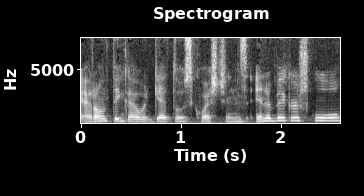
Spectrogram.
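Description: A woman's ordinary speaking voice with an American accent and fairly even intonation, on a very clean recording with a silent background. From Philadelphia, US. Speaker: college track athlete. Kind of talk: podcast interview.

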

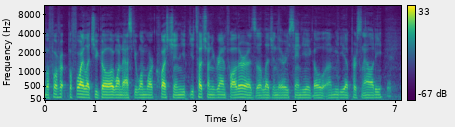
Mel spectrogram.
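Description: Hardly pausing, a man with an American accent speaks at a very fast pace in a very deep, low voice with monotone, flat intonation. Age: 20s. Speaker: podcast host. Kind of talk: interview. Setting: studio.

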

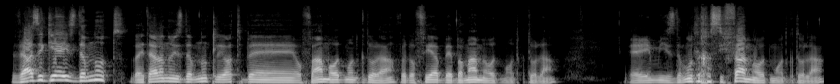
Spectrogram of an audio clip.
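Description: In a very clean recording with a silent background, a man with a fairly low pitch talks at a very fast pace with lively intonation. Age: 30s. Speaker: startup CEO and co-founder. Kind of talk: casual interview chat.

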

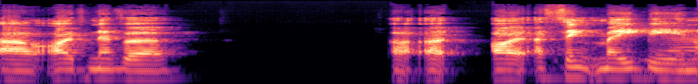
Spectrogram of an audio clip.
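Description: A man at medium pitch with a New Zealand accent. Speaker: dog photographer. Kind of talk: interview.

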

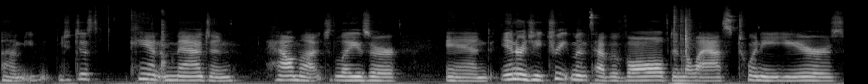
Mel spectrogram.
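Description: A woman with an American accent speaks in an unremarkable speaking voice, her medium pitch carried on fairly even intonation. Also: fairly slow pace. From North Carolina. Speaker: dermatologist. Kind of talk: solo podcast monologue.

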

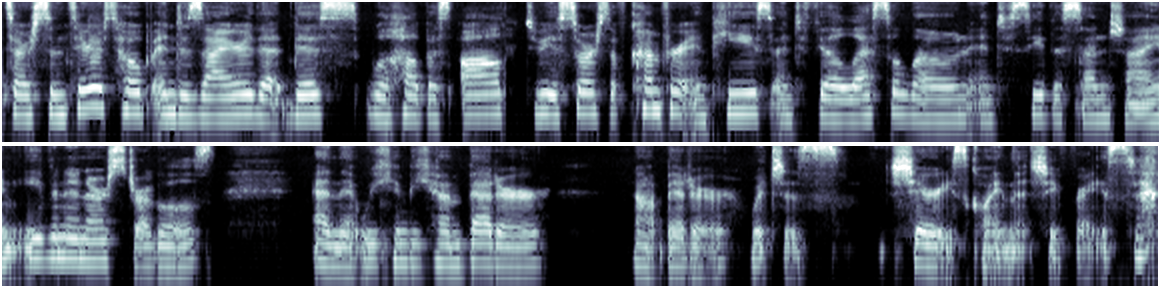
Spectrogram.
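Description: A woman speaks at medium pitch with an ordinary speaking voice. Her pace is moderate, with ordinary pitch variation. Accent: American. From New England, US. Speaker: podcast host. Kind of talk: casual conversational podcast intro.

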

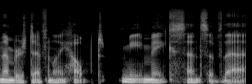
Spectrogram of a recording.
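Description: Vocal fry in a Midwestern US accent at a moderate pace, with a dry, close sound and no echo. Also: man. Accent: US Midwest. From South Bend, Indiana. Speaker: podcast host. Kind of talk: casual chat.

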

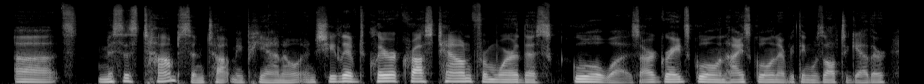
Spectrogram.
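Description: A normal speaking voice moves at a moderate pace with ordinary pitch variation and hardly any pauses, in a very clean recording with a silent background. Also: man. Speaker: podcast host. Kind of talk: casual chat.

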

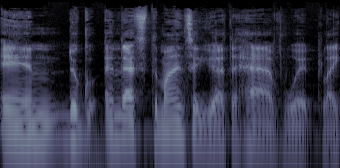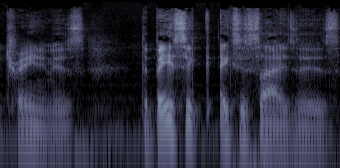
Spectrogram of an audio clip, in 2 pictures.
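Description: A man talks at a moderate pace in a fairly low voice. Music plays in the background. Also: ordinary pitch variation. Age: 30s. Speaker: personal trainer. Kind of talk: casual chat.

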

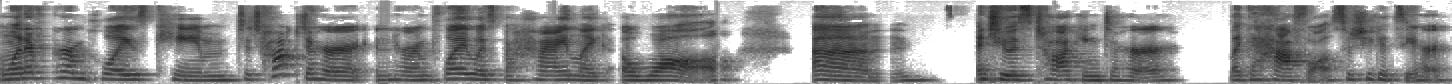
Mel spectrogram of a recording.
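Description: A woman of medium pitch speaks at a moderate pace with fairly even intonation over a quiet background. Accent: Californian. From Southern California. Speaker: entrepreneur. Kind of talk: casual chat.

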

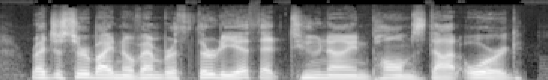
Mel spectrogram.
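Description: This man has a normal speaking voice with a fairly high pitch. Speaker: radio reporter. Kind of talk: news reading. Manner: clear, upbeat, polished.

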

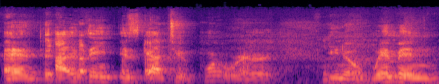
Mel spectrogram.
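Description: A man with a medium-pitched voice and normal pitch movement talks while noticeable background noise carries on. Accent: American. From military family, Kentucky and Virginia. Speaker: life coach and entrepreneur. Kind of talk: casual chat.

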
